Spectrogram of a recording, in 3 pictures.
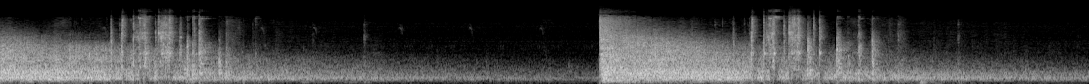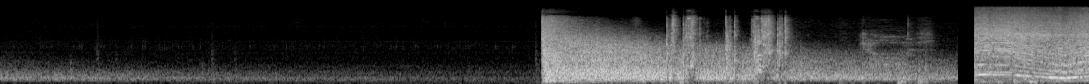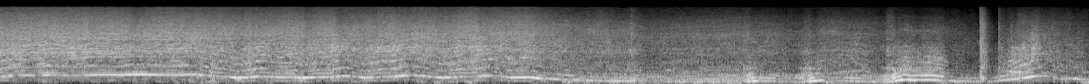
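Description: Two gunshots about ten seconds apart, each sharp crack followed by a long echoing decay and a few fainter echoes. About 20 seconds in, a motorcycle engine starts revving hard and unevenly in a burnout, its pitch rising and falling.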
